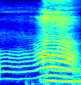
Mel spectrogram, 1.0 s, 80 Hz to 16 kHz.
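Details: 68-day-old baby lying down and falling asleep: a brief rising, tonal cry; ordinary fussing while trying to fall asleep.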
